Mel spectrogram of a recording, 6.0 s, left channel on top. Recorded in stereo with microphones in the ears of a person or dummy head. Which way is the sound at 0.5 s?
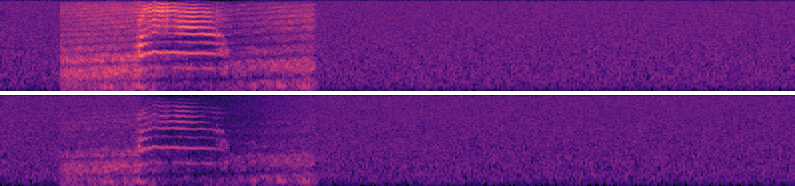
60° left (ahead or behind).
